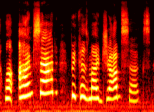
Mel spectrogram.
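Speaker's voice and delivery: high, slow whiny complaint; hammed-up sad dinner guest pleading their case; mock self-pity. Friends competing for the last brownie, mock self-pity.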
